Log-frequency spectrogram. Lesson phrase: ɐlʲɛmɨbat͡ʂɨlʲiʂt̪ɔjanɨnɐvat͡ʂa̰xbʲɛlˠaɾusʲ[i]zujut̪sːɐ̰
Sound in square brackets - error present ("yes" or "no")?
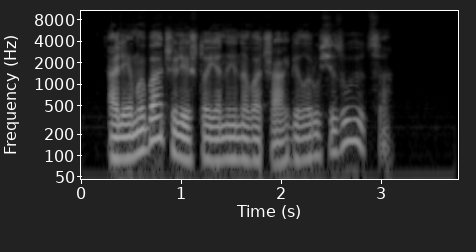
no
